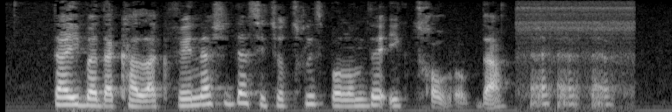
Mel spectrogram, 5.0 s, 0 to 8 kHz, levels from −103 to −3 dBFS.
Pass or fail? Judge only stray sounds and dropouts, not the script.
fail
